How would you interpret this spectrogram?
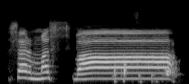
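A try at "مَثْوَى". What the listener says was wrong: या की जो आवाज ही नहीं आई, नो, या की आवाज ही नहीं आई। नहीं, कुछ नहीं करना है हमें। यहाँ पे ये या है ना, साकिन हो गया, तो हमें जबान को ऊपर उठा के रुक जाना है। मस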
